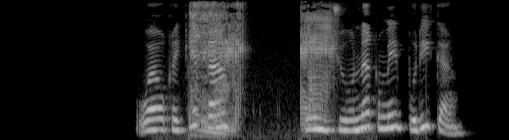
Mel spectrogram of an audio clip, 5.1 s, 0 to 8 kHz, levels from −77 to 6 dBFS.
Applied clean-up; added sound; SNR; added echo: none; Fart; 4 dB; none.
